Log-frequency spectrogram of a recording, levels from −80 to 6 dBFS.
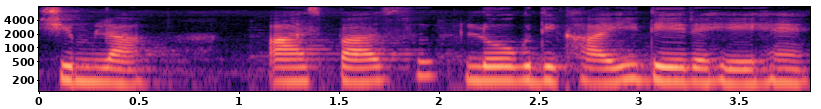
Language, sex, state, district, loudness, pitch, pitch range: Hindi, female, Himachal Pradesh, Shimla, -18 LUFS, 190 Hz, 180-195 Hz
